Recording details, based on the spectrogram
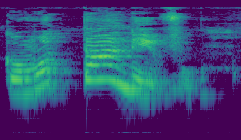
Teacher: The last consonant of the first word and the first vowel of the next word are best friends. So they join together and they form liaison.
